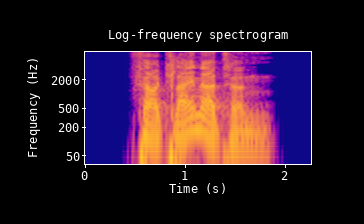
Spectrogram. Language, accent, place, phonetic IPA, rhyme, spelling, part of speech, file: German, Germany, Berlin, [fɛɐ̯ˈklaɪ̯nɐtn̩], -aɪ̯nɐtn̩, verkleinerten, adjective / verb, De-verkleinerten.ogg
- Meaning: inflection of verkleinern: 1. first/third-person plural preterite 2. first/third-person plural subjunctive II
